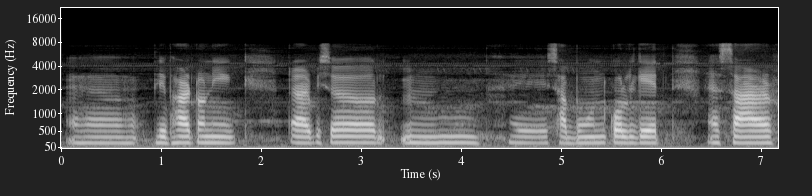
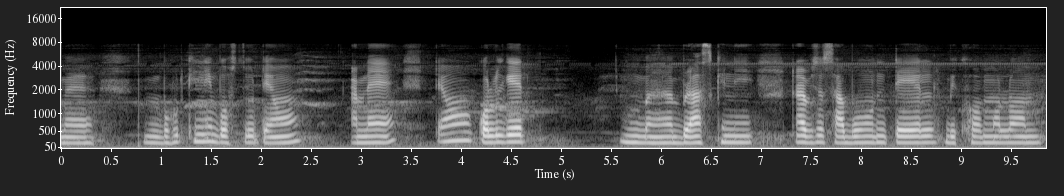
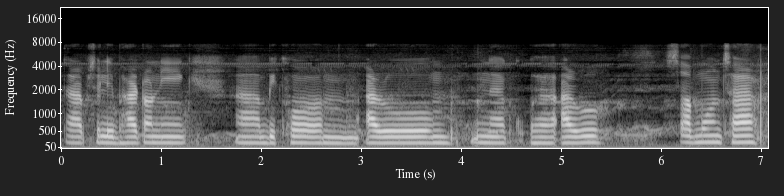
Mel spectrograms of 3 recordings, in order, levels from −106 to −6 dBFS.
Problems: none marked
